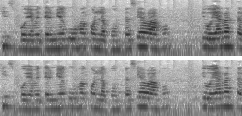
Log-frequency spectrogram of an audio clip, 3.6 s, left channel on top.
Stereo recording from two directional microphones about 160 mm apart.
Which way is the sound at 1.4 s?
20° right (ahead or behind).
